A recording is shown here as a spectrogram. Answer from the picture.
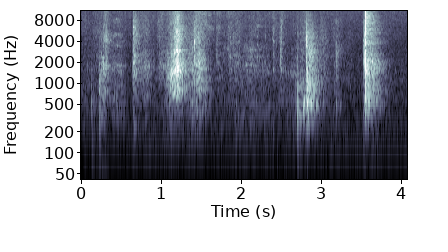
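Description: ToughBuilt tool pouch being clipped onto a tool belt: rustling of the pouch and a few sharp plastic clicks, the sharpest near the end as the clip latches.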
